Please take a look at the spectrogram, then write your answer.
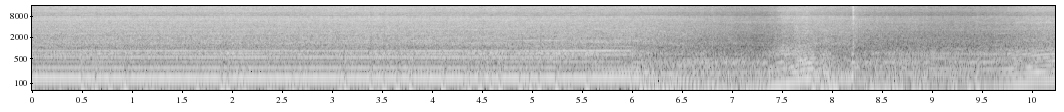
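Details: Mazda RX8 with 13B REW turbo swap, noise retest after failing an engineering inspection, 3-inch exhaust with original mufflers: steady idle, then a clean rev that rises and falls smoothly with no rasp; measured 90.2 against a 90 limit.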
